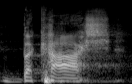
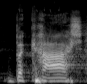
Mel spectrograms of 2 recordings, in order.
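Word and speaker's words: bakash (בקש): The Hebrew verb to seek is bakash, B-A-Q-A-S-H. That's how you would spell it phonetically. The Hebrew verb to seek is bakash, and it has this strong meaning of being fully focused and engaged in this search.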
